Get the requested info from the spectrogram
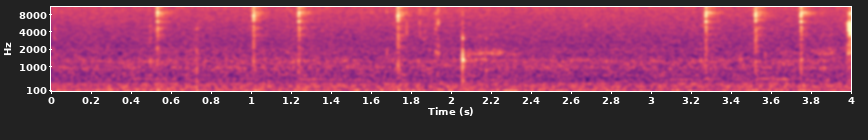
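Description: Near silence with faint, irregular clicks of a computer mouse, about ten of them, bunched more closely near the end.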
